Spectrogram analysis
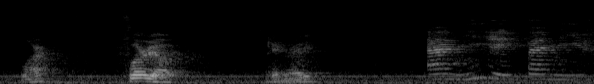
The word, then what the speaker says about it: Fleuriau: Fleuriau.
